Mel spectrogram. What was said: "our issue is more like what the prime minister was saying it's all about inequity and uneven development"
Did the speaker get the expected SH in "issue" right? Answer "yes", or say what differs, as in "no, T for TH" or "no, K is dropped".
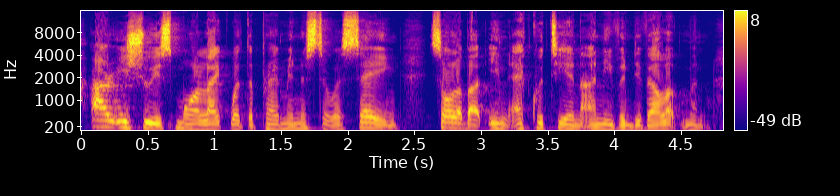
yes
